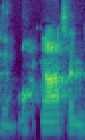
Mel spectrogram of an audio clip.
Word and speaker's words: Akhnaten: of Amon in Philip Glass's, I'm going to pronounce this correctly, I hope, Akhnaten? Correct, that's Akhnaten.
